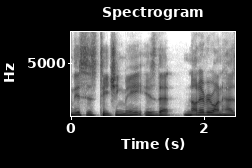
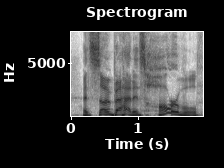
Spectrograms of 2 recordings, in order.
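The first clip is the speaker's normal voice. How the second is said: ordinary talk, nothing marked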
